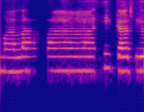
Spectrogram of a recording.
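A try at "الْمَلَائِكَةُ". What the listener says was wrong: Malaikatu bukan malaikati.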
